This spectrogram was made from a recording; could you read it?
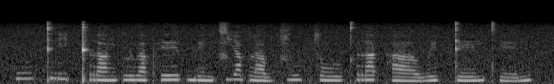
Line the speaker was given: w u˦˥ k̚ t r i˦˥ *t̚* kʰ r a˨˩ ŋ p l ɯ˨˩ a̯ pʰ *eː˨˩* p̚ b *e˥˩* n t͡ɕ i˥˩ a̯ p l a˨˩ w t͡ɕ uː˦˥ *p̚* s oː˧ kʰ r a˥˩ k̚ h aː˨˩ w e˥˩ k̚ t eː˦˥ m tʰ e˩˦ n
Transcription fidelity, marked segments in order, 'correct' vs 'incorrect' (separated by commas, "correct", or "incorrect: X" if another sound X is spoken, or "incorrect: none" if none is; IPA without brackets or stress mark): correct, incorrect: eː˦˥, incorrect: e˨˩, correct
